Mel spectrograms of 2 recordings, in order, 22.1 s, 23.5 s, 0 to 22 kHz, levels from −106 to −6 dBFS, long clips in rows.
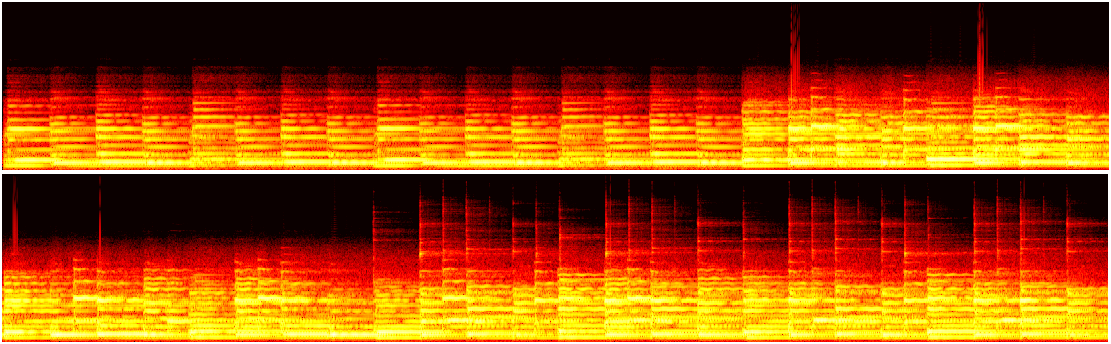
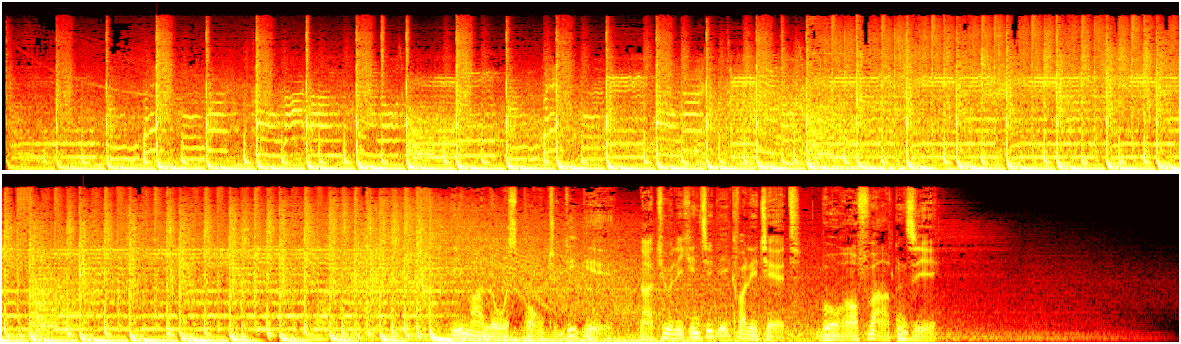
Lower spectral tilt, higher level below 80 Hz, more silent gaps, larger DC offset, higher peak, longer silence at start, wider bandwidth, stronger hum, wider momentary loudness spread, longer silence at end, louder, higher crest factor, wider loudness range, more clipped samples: first, -10.5 dB/octave vs -4.5 dB/octave; second, -62 dBFS vs -18 dBFS; neither; neither; second, -4 dBFS vs 0 dBFS; about the same, 0 s vs 0.05 s; second, 4.4 kHz vs 16.5 kHz; neither; about the same, 7 LU vs 5 LU; second, 0 s vs 2.3 s; second, -19 LUFS vs -15 LUFS; about the same, 14 dB vs 14 dB; about the same, 5 LU vs 3 LU; neither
